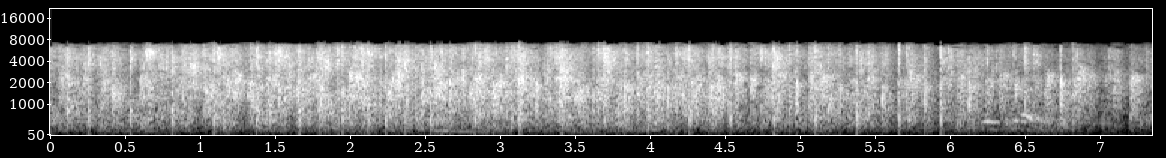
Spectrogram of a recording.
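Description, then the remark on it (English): A crowd at a British nationalist meeting gives a warm round of applause for speaker Richard Edmonds, many hands clapping in a dense, loud, steady patter that fills the whole stretch and eases only slightly near the end. “Thank you for the warm applause.”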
